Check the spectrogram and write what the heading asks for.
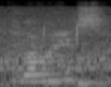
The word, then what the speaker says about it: Laurice: Laurice? Don't him. Don't him. That's how I pronounce it.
